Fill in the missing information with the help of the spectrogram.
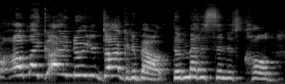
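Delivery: high, loud, gushing excitement; fast, thrilled, can't hold it in; freaking out. Retold or imitated. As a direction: blurt it out, pitch soaring. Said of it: "and I'm freaking out".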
